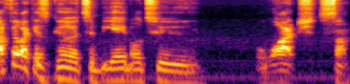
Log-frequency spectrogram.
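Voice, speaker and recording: The speaker is a man with an American accent. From Tennessee. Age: 40s. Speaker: vocabulary educator streamer. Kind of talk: casual live stream talk. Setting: live stream. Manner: halting, many fillers and restarts.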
